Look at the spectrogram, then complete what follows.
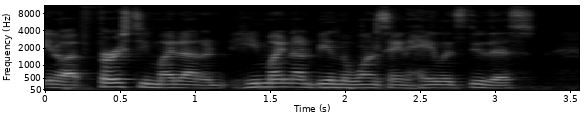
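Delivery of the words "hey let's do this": ordinary delivery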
